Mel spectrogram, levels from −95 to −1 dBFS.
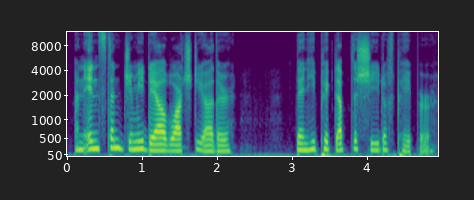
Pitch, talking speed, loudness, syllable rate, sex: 180 Hz, 180 wpm, -18 LUFS, 5.3 syllables/s, female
